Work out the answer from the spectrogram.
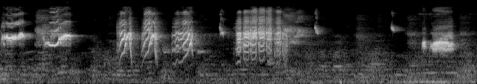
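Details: Long-tailed shrike singing, played as a lure to make other shrikes answer and get worked up: rasping noisy bursts, quick stacked chips and short whistled notes in uneven groups.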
